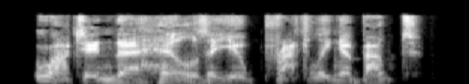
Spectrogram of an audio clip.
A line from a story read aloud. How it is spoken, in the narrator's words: he snarled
